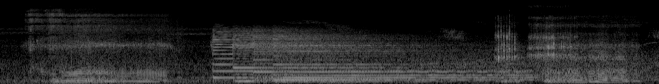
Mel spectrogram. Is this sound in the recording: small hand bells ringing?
no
